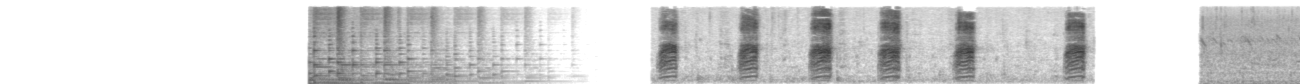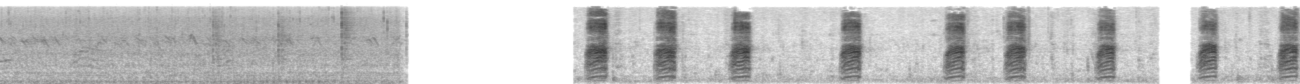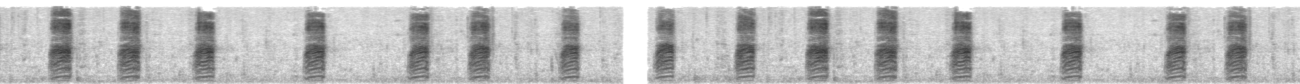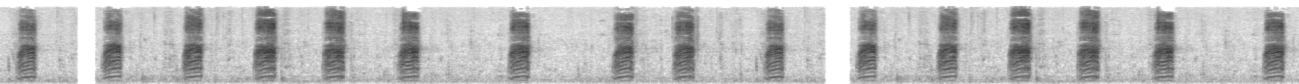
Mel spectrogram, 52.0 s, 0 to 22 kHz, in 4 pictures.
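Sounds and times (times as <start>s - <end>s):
duck quacking: 6.6s - 6.8s, 7.4s - 9.9s, 10.6s - 11.0s, 18.8s - 20.6s, 21.4s - 21.7s, 22.4s - 23.3s, 23.9s - 24.2s, 25.0s - 28.2s, 29.0s - 29.3s, 30.1s - 31.8s, 32.5s - 35.8s, 36.6s - 36.9s, 37.6s - 38.5s, 39.1s - 39.4s, 40.0s - 43.3s, 44.1s - 44.4s, 45.1s - 46.0s, 46.6s - 46.9s, 47.6s - 50.8s, 51.6s - 51.9s.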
